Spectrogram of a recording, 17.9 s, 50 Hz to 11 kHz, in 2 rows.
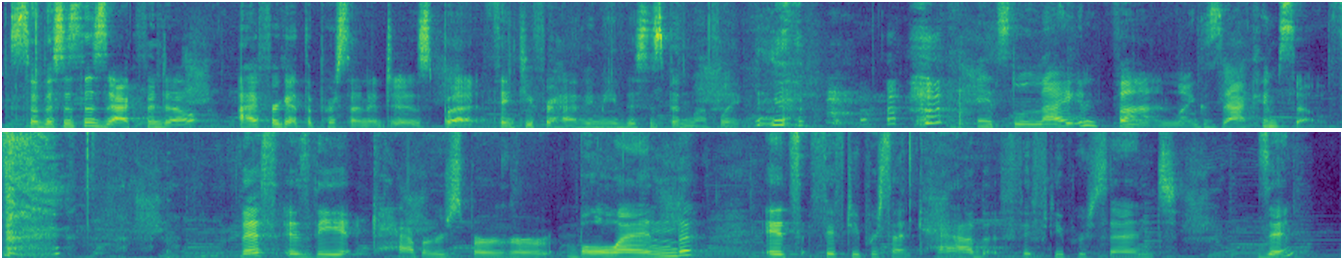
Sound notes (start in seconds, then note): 5.3 laughing; 8.9 laughing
